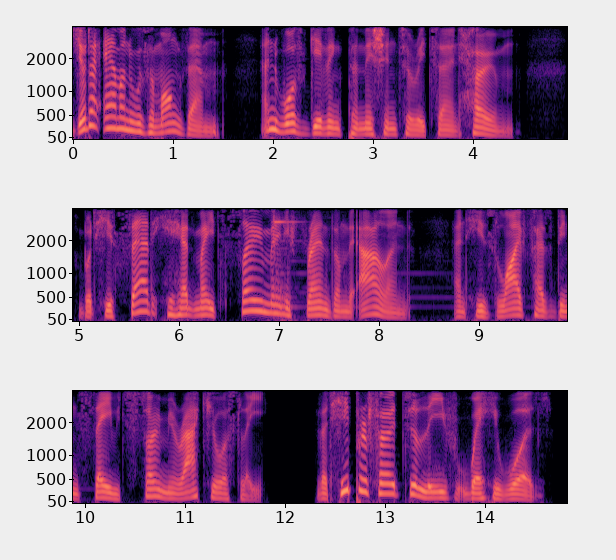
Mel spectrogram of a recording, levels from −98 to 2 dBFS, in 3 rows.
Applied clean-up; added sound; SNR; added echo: neural separator model SepFormer WHAM!.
